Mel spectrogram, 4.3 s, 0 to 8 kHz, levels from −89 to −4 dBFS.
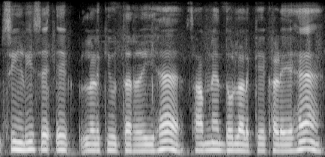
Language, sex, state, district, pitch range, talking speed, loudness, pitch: Hindi, male, Jharkhand, Ranchi, 125-140 Hz, 165 wpm, -16 LUFS, 130 Hz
